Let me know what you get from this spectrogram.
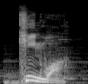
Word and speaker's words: quinoa: Quinoa. – Oh. – Anytime I see the word quinoa, my brain automatically goes, oh, quinoa. – That's how it's spelled, yeah. – Yeah, because it's Q-U-I-N-O-A.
